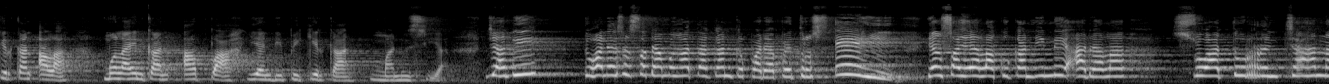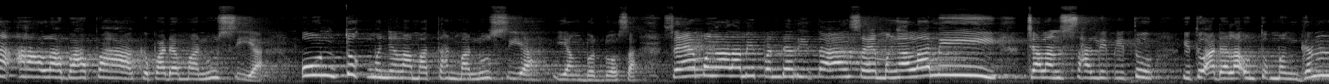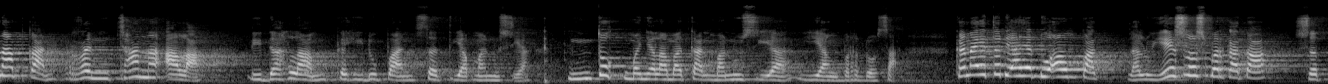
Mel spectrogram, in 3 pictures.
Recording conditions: live audience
